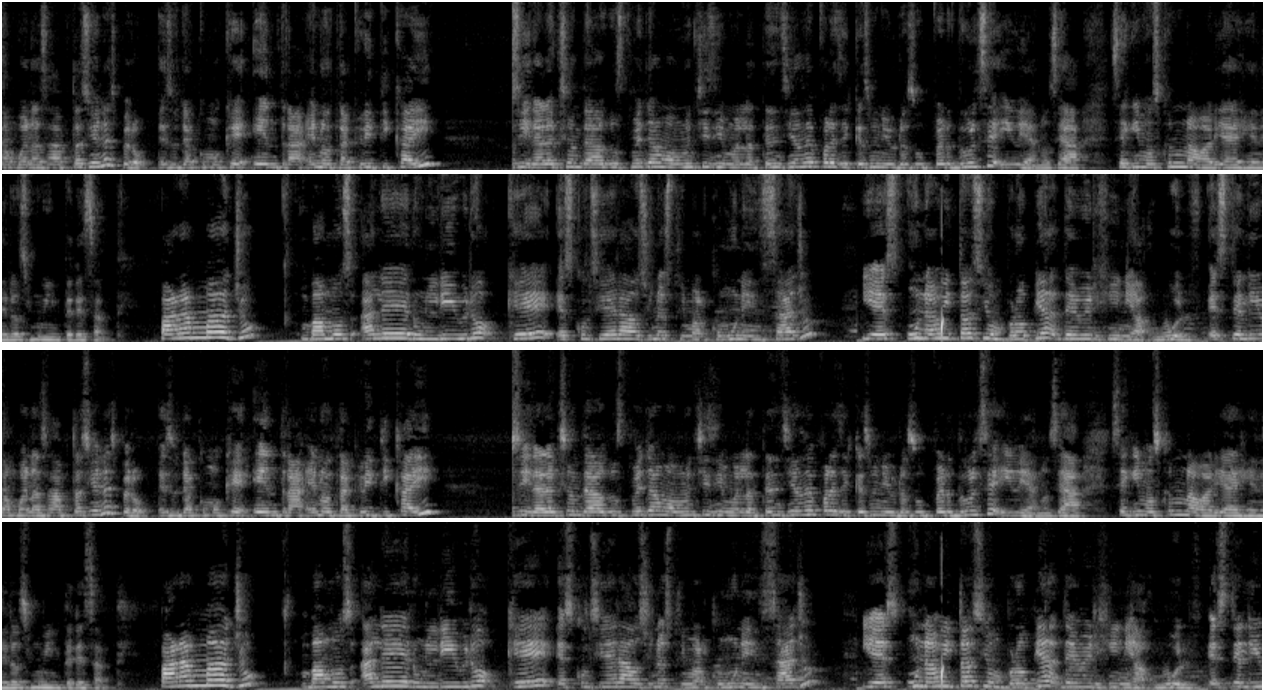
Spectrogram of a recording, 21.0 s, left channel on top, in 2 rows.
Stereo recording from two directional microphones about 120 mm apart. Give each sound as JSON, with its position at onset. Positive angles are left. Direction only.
{"t": 0.1, "sound": "speech", "side_deg": 30}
